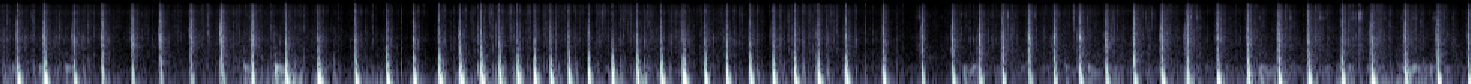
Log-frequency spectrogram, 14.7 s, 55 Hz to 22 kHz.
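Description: Hands in a pair of black leather gloves clap together in a steady run of about 62 claps over roughly 15 seconds. Each clap is a short, dull, low-heavy slap that dies away almost at once, with only a faint bright edge.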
